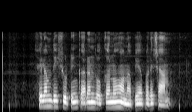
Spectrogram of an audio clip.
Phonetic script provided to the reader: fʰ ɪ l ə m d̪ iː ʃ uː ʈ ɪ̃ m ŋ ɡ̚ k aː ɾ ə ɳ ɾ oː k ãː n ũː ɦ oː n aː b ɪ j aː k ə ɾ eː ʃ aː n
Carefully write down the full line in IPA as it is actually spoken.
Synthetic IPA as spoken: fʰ ɪ l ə m d̪ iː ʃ uː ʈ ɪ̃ ŋ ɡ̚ k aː ɾ ə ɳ l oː k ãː n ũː ɦ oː n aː p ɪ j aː p ə ɾ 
